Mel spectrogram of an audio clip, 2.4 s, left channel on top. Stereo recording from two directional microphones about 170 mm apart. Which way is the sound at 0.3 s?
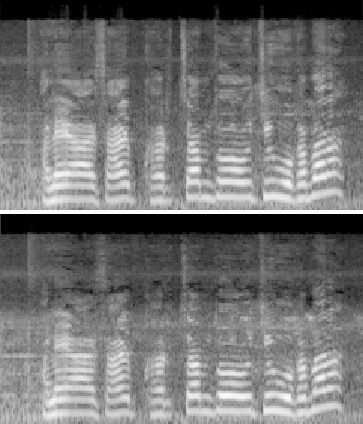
25° left (ahead or behind).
